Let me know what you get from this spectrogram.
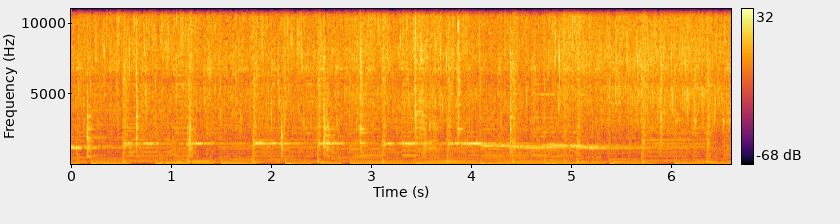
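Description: Pork, onion and ginger sizzling in hot oil in a stainless steel frying pan while a spatula stirs them, with repeated clicks of the spatula against the pan. Steady low tones and a wavering high tone run under it.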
